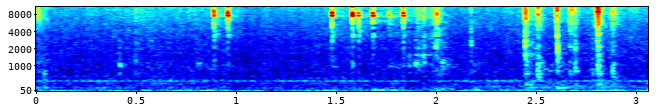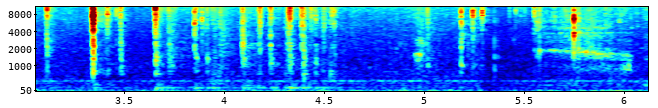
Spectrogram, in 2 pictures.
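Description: Typing on a computer keyboard: irregular runs of keystroke clicks with short pauses between them.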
